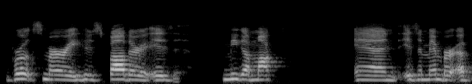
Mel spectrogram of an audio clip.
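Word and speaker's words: Mi'gmaq: I don't want to say it wrong. I think that's how you say it. It's not Micmac. It's Migamak.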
